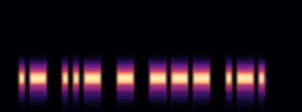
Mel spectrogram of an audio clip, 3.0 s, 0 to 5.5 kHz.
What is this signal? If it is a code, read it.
Morse code, heard as a keyed tone, about 22 wpm, 800 Hz. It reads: AUTOR
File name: audios / portugais / portugais texte en clair 1 vitesse 22 mots minutes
